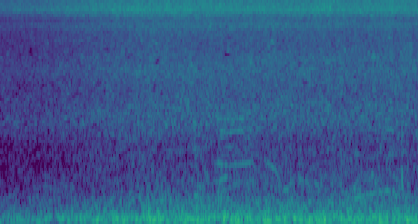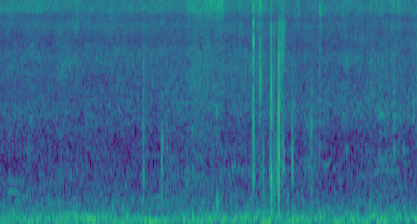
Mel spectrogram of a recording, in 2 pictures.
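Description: Low, steady wind rumble on a cell phone's microphone as it is carried outdoors, with faint distant voices and a few sharp clicks about five seconds in.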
